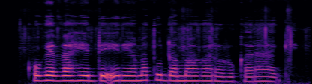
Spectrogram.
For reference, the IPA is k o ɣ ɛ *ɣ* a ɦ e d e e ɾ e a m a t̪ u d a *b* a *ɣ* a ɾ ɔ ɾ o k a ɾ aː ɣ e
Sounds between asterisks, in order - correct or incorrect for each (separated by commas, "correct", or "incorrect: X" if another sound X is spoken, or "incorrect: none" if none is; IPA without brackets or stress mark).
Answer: incorrect: ð, incorrect: m, correct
